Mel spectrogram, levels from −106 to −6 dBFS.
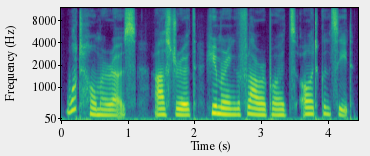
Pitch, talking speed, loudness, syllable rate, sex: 185 Hz, 150 wpm, -17 LUFS, 4.5 syllables/s, female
